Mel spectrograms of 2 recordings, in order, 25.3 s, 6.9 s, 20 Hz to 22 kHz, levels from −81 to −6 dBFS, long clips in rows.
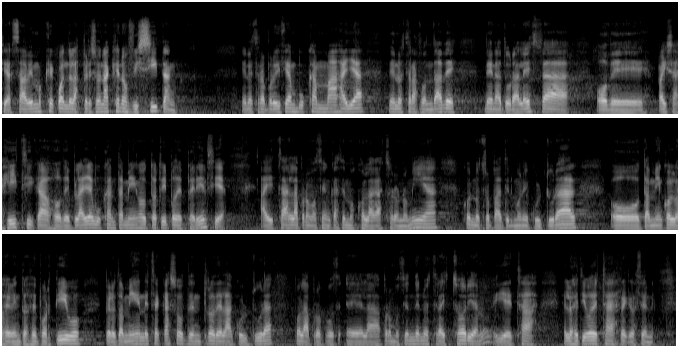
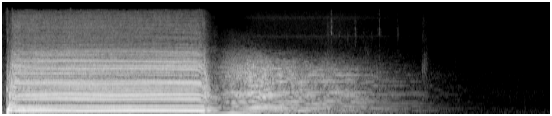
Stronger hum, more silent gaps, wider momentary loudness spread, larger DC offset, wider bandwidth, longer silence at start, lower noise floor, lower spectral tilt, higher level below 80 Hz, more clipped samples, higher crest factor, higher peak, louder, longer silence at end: neither; neither; second, 9 LU vs 15 LU; neither; second, 12.5 kHz vs 16.5 kHz; about the same, 0 s vs 0.05 s; second, -60 dBFS vs -71 dBFS; about the same, -5 dB/octave vs -5.5 dB/octave; second, -64 dBFS vs -42 dBFS; neither; first, 24 dB vs 14 dB; second, -10 dBFS vs -2 dBFS; second, -33 LUFS vs -14 LUFS; second, 0 s vs 2.15 s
